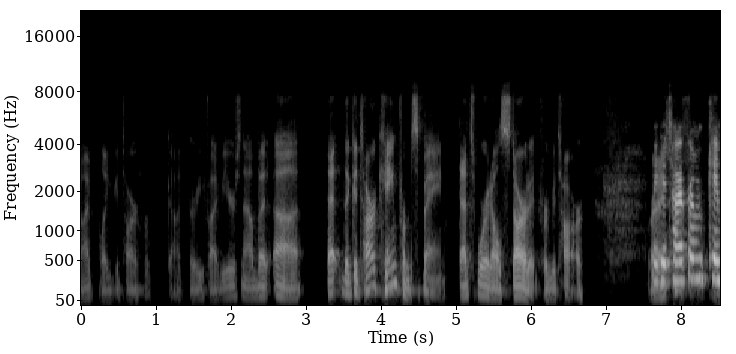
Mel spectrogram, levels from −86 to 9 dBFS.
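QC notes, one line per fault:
1.68–3.0 s and 5.29–6.13 s, automatic gain rising: the level swells steadily, by about 6 dB over the first span and about 4 dB over the shorter second one, with the background coming up together with the speech. An automatic gain control judged the input too quiet and raised its gain gradually, so everything in the signal climbs at once rather than the speech alone getting louder, heard against a call-path band that stops at 8 kHz.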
